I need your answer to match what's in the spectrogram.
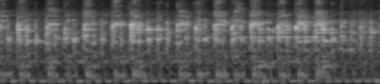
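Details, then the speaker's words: Kawasaki Ninja RR two-stroke after carburettor and reed membrane service: throttle held at high rpm while the air screw is turned to find peak revs; buzzy, crisp, even beat, no misses. "ini RPM kita tinggiin dulu Mas atau gasnya kita tahan di RPM tinggi ya lalu ini settingan anginnya kita putar-putar dan kita cari RPM yang paling tinggi ya"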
